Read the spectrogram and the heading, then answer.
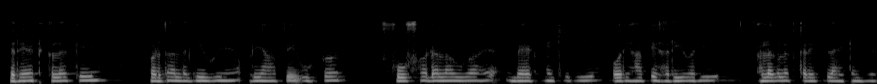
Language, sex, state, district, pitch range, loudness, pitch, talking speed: Hindi, male, Uttar Pradesh, Jalaun, 160-175 Hz, -37 LUFS, 170 Hz, 185 wpm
